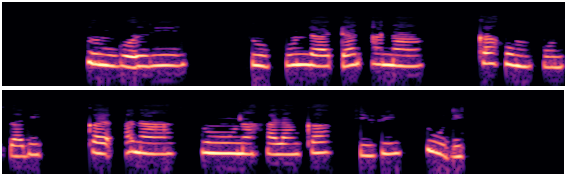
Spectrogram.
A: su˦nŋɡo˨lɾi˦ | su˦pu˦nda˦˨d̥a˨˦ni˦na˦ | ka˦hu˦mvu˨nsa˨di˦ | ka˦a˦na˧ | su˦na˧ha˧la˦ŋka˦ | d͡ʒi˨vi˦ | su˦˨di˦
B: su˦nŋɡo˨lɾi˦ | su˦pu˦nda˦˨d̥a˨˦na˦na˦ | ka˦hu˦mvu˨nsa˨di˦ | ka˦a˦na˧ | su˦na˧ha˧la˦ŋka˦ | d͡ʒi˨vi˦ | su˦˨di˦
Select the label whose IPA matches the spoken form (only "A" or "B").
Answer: B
